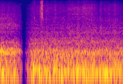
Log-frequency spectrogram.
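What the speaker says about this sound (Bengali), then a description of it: "ট্রেন এবার বর্ধমান ঢুকছে" The Ananya Express rolls into Bardhaman station with a steady, loud low rumble of wheels and carriages, broken by a brief dropout near the start before the running noise resumes.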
